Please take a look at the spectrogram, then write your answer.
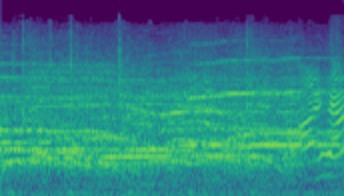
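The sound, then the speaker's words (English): A loud crowd shouts and cheers continuously, a dense roar of many voices with high whoops rising above it, steady and unbroken throughout, drowning out a woman trying to read them a bedtime story. “And the crowd is not having it.”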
